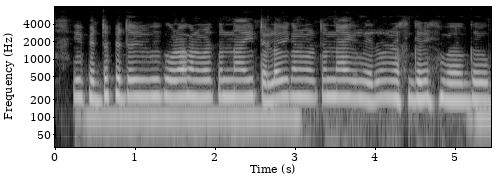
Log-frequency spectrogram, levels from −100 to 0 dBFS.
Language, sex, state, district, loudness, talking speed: Telugu, female, Andhra Pradesh, Anantapur, -30 LUFS, 65 wpm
